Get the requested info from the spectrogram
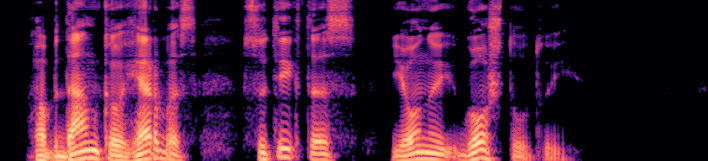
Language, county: Lithuanian, Utena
